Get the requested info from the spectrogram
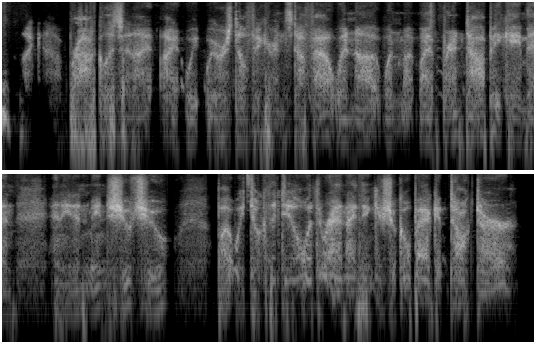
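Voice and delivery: hushed whisper, close range, pleading tone. A player's character, on the ground close to brock, speaks to him; whispering. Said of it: "I'm gonna whisper to him and be like".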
